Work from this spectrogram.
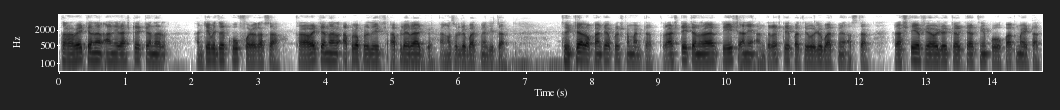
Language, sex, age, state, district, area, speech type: Goan Konkani, male, 60+, Goa, Ponda, rural, spontaneous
